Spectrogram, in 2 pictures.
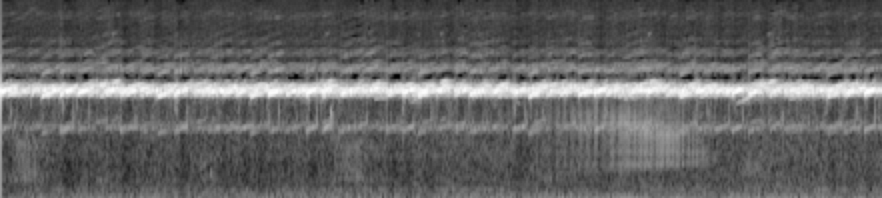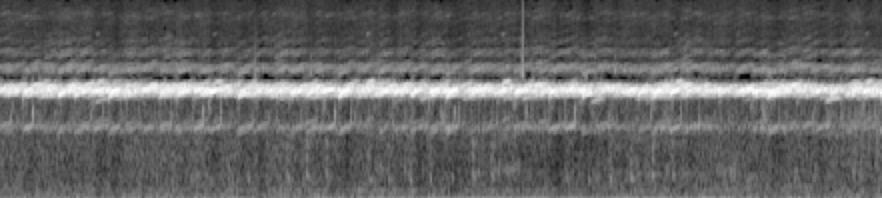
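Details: Dense nocturnal chorus of spring peepers at a frog pond early in the year: countless high, shrill peeps fused into an even ringing sheet of sound, a faint low hum beneath in the latter half.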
